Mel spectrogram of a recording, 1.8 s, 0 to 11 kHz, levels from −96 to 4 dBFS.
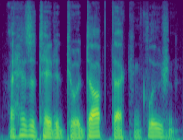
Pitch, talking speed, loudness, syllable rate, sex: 90 Hz, 195 wpm, -19 LUFS, 7.4 syllables/s, male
